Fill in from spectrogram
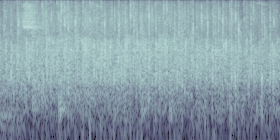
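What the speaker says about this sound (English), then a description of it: "Please give Terry a big round of applause." A crowd at a community launch event applauds warmly, a dense, loud, unbroken burst of many hands clapping close by for over four seconds.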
